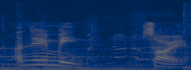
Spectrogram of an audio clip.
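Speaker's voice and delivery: normal talking voice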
